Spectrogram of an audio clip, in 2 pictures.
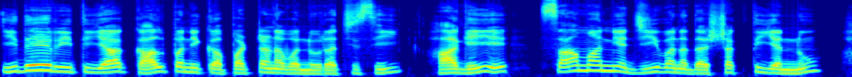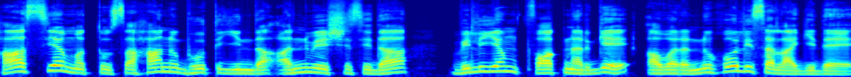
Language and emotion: Kannada, neutral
